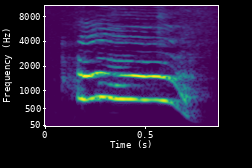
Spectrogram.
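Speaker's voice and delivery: shrill, very high panicked scream, loud; high pitched scream. Retold or imitated. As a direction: scream high like you've just been ambushed. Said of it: "I screamed, / My voice went high pitched".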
